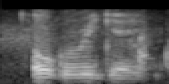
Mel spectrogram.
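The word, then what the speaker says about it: Okirike: Okurike.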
